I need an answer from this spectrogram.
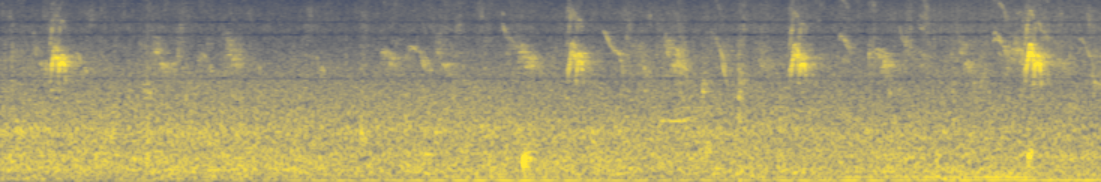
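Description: Faint outdoor birdsong: many short, high chirps from small birds scattered throughout, four of them a little louder than the rest, over a faint background hiss.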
